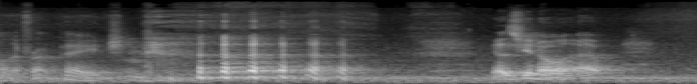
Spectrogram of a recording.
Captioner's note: laughing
